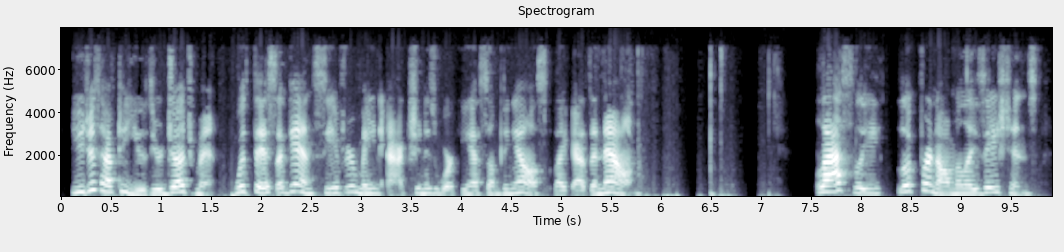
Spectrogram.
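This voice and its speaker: Female writing instructor, clear and instructive, slightly dull lo-fi recording. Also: on the high side, sharp tone. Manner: clear, instructive, addresses students directly. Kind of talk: recorded lecture.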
